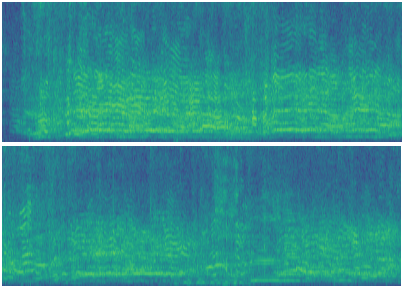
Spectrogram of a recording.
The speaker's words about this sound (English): The next one we'll see is a video of the kids playing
